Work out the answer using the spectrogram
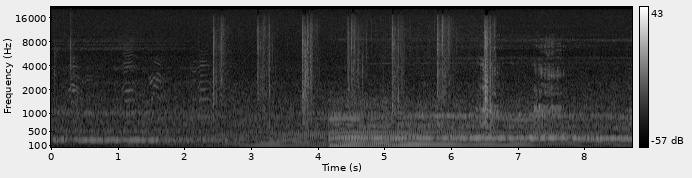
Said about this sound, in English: Is that... It's a deer. What's wrong with it? Shine your light on it again. Hey! Hey! It is... It's deaf. Full-grown deer. Deaf and blind. I don't see any injury.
